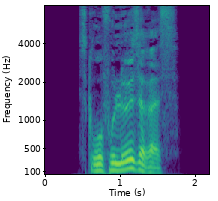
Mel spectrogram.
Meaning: strong/mixed nominative/accusative neuter singular comparative degree of skrofulös
- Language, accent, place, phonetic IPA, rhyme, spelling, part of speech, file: German, Germany, Berlin, [skʁofuˈløːzəʁəs], -øːzəʁəs, skrofulöseres, adjective, De-skrofulöseres.ogg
